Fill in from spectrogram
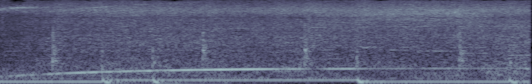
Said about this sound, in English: Vacuum, please.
